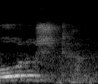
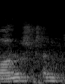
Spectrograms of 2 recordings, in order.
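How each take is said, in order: First: The first vowel is a closed 'o' sound. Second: The first vowel is an open 'aw' sound. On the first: The speaker calls it right. "শুদ্ধ উচ্চারণটা এভাবেই করে থাকি" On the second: The speaker calls it wrong. "আমরা কিন্তু অনুষ্ঠান কেউই বলি না"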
